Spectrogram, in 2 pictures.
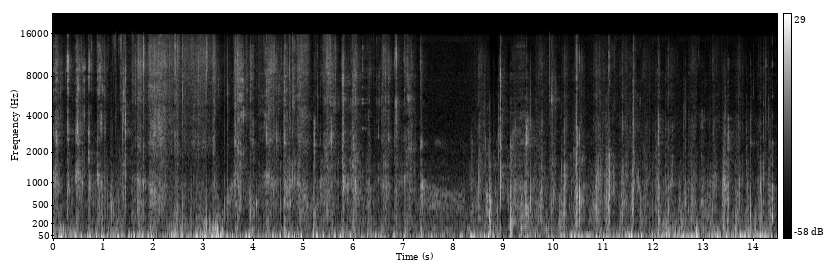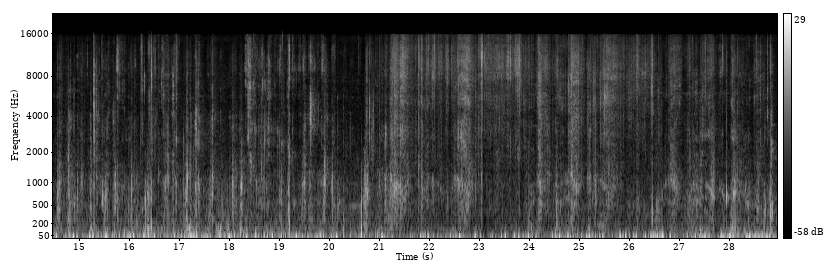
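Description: Close-miked crunchy chewing of a fried sesame ball's crisp shell, with dense crackling crunches throughout. There is a short lull about eight seconds in.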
